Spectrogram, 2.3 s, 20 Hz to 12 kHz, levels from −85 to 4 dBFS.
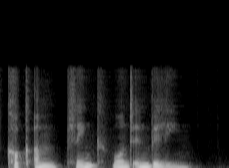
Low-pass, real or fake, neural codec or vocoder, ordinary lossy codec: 7.2 kHz; fake; codec, 16 kHz, 0.2 kbps, FocalCodec; MP3, 96 kbps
